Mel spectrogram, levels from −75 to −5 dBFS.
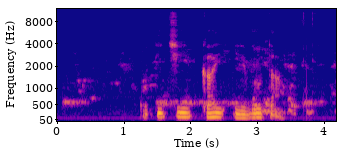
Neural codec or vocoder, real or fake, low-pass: none; real; 10.8 kHz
